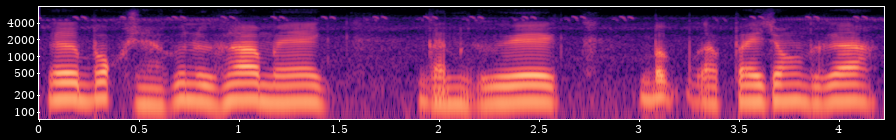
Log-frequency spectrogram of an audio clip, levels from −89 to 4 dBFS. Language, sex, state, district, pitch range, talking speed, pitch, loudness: Wancho, male, Arunachal Pradesh, Longding, 145-160 Hz, 125 wpm, 155 Hz, -17 LUFS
